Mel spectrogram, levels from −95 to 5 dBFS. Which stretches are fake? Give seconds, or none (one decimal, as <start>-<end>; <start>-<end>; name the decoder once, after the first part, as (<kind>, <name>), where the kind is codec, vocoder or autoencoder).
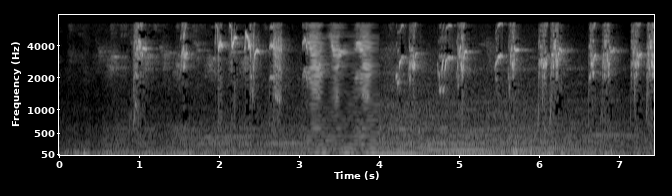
3.1-4.0 (vocoder, HiFi-GAN)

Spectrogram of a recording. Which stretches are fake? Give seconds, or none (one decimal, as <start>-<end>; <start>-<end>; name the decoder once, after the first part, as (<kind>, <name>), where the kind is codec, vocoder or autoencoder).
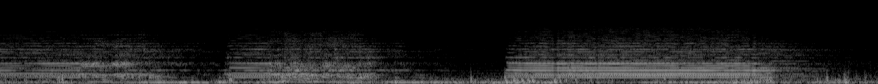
0.8-2.3 (codec, SNAC); 2.7-4.4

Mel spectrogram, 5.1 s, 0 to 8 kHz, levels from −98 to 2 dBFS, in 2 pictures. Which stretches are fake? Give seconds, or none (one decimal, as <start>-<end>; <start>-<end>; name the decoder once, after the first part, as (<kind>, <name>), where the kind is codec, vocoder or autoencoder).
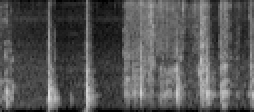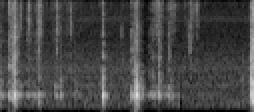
1.7-5.1 (vocoder, BigVGAN v2)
